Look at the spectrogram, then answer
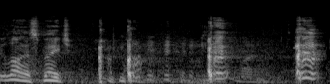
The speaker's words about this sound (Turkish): Avustralyalı bakanı mecliste öksürük krizi tuttu. Uzun süre konuşamayan bakan test sonucu çıkana kadar kendini karantinaya aldı.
